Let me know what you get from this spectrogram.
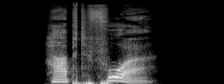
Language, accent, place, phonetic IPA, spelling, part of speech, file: German, Germany, Berlin, [ˌhaːpt ˈfoːɐ̯], habt vor, verb, De-habt vor.ogg
- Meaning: inflection of vorhaben: 1. second-person plural present 2. plural imperative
